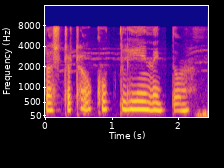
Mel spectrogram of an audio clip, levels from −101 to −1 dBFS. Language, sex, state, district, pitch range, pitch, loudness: Bengali, female, Tripura, Unakoti, 235-265 Hz, 245 Hz, -14 LUFS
